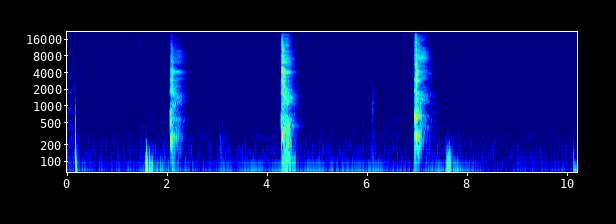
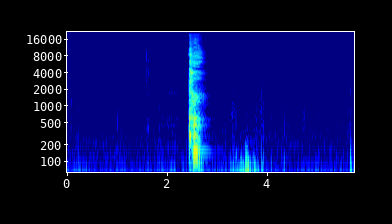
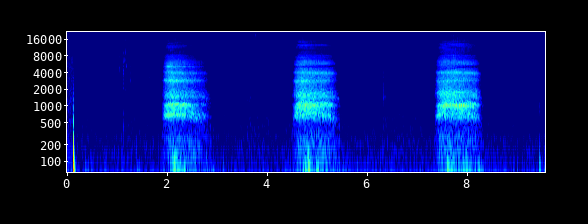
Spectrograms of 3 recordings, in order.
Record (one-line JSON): {"three_cough_length": "10.2 s", "three_cough_amplitude": 3582, "three_cough_signal_mean_std_ratio": 0.2, "cough_length": "5.8 s", "cough_amplitude": 1785, "cough_signal_mean_std_ratio": 0.19, "exhalation_length": "9.6 s", "exhalation_amplitude": 1984, "exhalation_signal_mean_std_ratio": 0.36, "survey_phase": "beta (2021-08-13 to 2022-03-07)", "age": "18-44", "gender": "Female", "wearing_mask": "No", "symptom_cough_any": true, "symptom_runny_or_blocked_nose": true, "symptom_sore_throat": true, "symptom_abdominal_pain": true, "symptom_diarrhoea": true, "symptom_fatigue": true, "symptom_onset": "3 days", "smoker_status": "Ex-smoker", "respiratory_condition_asthma": false, "respiratory_condition_other": false, "recruitment_source": "Test and Trace", "submission_delay": "2 days", "covid_test_result": "Positive", "covid_test_method": "RT-qPCR", "covid_ct_value": 25.0, "covid_ct_gene": "ORF1ab gene", "covid_ct_mean": 25.3, "covid_viral_load": "5200 copies/ml", "covid_viral_load_category": "Minimal viral load (< 10K copies/ml)"}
